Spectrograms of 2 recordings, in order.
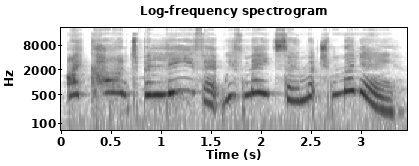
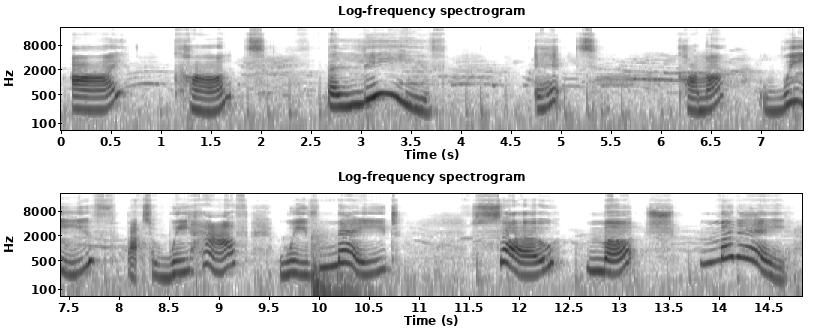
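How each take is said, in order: First: High, loud joyful cry; thrilled disbelief. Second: Loud, word by word, slowing at the end; write-along joyful cry; dictated joy. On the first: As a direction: gasp out joy at the money. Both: Shown as a demonstration. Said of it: "exclamation mark for happiness".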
